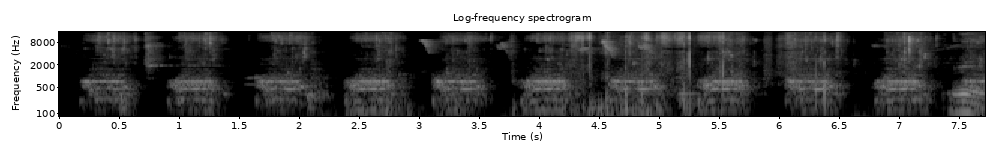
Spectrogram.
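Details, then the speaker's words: Mueller Energy 8kg washing machine, new, first wash after filling: regular even sloshing a little under one surge per second as the agitator swings; quiet, healthy normal wash cycle. "Ela já começou a bater. Só. Olha lá. Veja a velocidade. Silenciosa. Esse barulhinho aí é porque o microfone é muito sensível, mas é bem silenciosa. E aí tá, começou o ciclo de lavagem."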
